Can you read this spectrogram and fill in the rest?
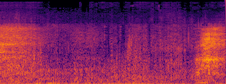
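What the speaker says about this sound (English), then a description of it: "Oh my God, it is windy." Strong wind roars and buffets the microphone in a continuous low, rumbling rush, with no voices heard.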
